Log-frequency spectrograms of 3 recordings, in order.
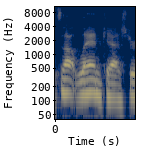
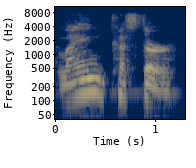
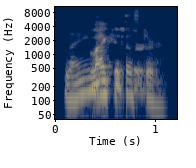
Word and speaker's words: Lancaster: It's not Lancaster. It's say it again. It's kind of Lang, L-A-N-G. Yeah, Lancaster. Lancaster.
